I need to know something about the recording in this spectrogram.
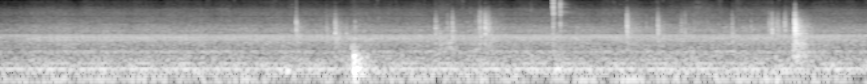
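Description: Scattered small clicks and light knocks of multimeter test leads and probes being handled on a workbench, the loudest a dull knock about three and a half seconds in. A faint steady hum lies underneath.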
